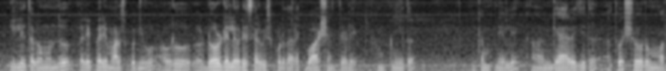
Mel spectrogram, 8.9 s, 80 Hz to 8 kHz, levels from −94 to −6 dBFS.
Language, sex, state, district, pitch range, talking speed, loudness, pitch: Kannada, male, Karnataka, Shimoga, 115-125 Hz, 170 wpm, -28 LUFS, 120 Hz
